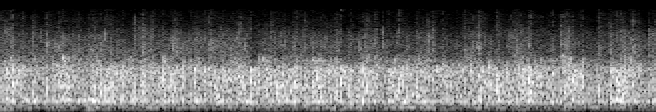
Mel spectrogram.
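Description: Audience applauding: many hands clapping together at an even level.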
